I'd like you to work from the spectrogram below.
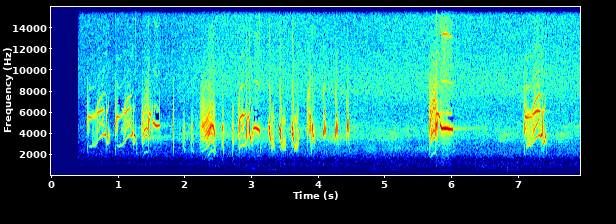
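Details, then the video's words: Eurasian siskin singing: a rapid twittering run of chirps and short trilled notes for about four seconds, then a drawn-out wheezy downslurred note and a final brief twitter, with no other sounds. "Čížek lesní, Eurasian siskin, Erlenzeisig, Sijs, Чиж, Czyż zwyczajny, Tarin des aulnes"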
